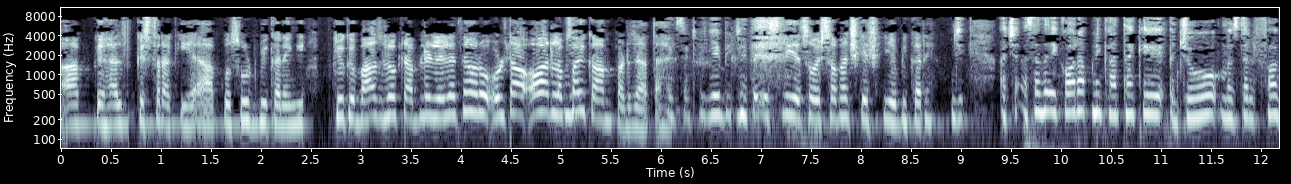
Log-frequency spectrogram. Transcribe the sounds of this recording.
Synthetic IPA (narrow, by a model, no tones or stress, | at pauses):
aːp̚keɦɛlt̪ʰkɪst̪ɐɾakiɦɛaːp̚kosuːʈbʱikɐɾẽːŋɡi | kjõːkebaːzloːɡʈɛːbleʈleːleːt̪eɦɛ̃ɔːɾoʔʊlʈaʔɔːɾlɐ̃mbaɦikaːmpɐɽ̤d͡ʒaːt̪aɦɛːzɛkʈlijebʱit̪oɪsliesoːt͡ʃsɐməd͡ʒkeʃjebʱikɐɾẽːd͡ʒiː | ɐtːʃʰaɐsə̃d̪eːkɔːɾaːpnekɐɦat̪ʰaɦɛked͡ʒoːmʊst̪əlfa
